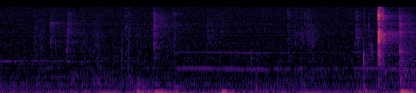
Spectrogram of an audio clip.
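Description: A few sparse, faint computer keyboard keystrokes, with one sharper key click near the end.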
